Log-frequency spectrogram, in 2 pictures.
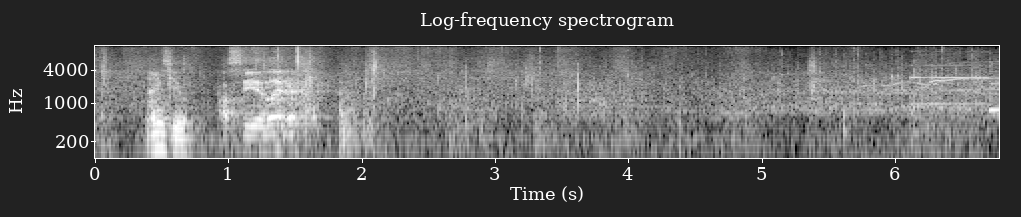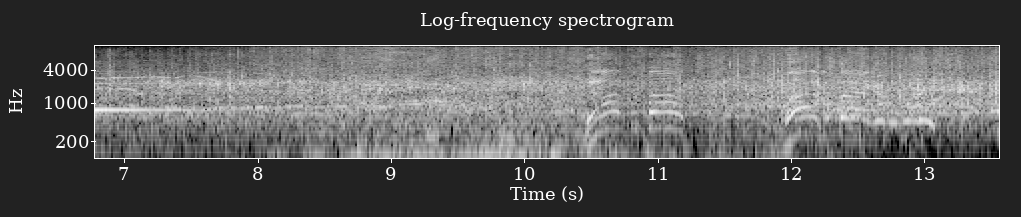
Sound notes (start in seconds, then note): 4.2 electronic chime; 4.9 applause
